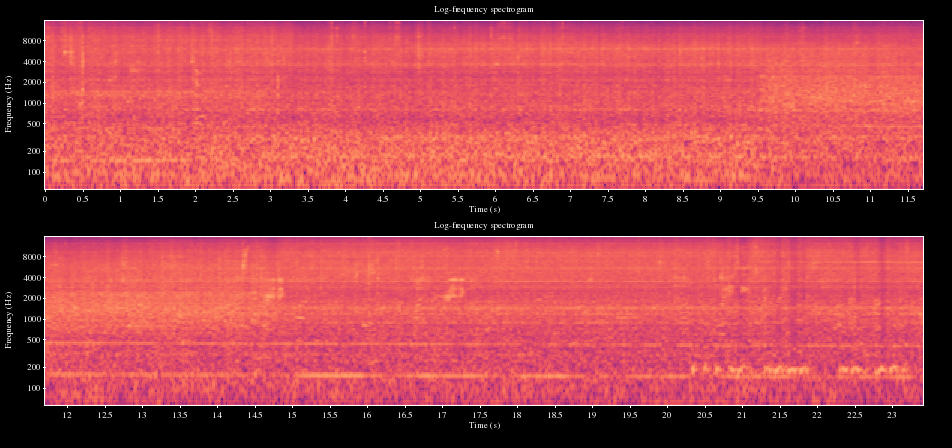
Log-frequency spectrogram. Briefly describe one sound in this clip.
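Jet engines roar steadily from inside an aircraft cabin.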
